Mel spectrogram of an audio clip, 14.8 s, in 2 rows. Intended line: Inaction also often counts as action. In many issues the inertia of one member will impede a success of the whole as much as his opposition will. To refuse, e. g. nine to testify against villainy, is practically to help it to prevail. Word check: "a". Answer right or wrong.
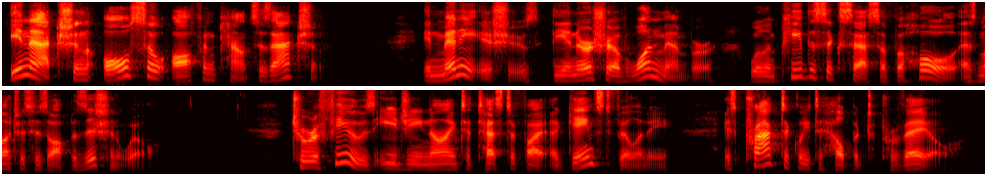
wrong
